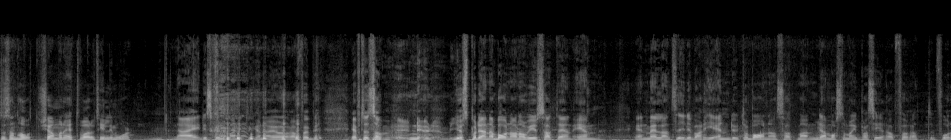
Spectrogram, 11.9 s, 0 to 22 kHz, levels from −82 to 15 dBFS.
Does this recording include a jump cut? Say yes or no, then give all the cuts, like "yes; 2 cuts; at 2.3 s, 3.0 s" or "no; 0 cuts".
no; 0 cuts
